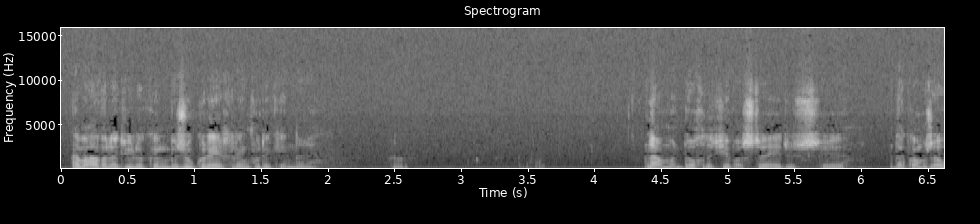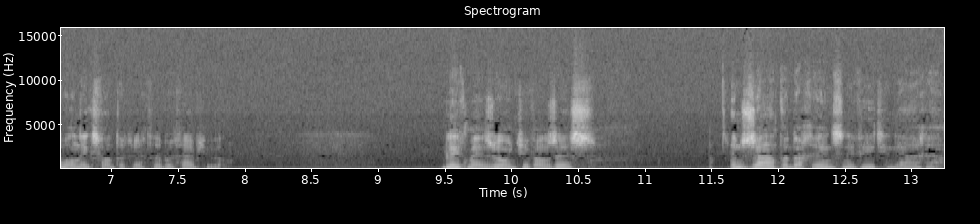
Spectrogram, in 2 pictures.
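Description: An actor playing an uneasy, defensive middle-aged divorced father in a radio drama, confiding in a halting, conversational way. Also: low voice, expressive, breathy edge, heavily acted. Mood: agitated, rueful. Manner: halting, hesitant, self-interrupting. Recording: faint noise and hum.

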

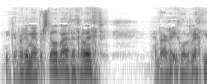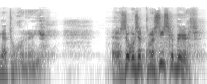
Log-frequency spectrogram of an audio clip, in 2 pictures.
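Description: An actor playing a curt, defensive, weary van driver in a radio play, with a husky, creaky voice. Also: male voice, mid-range voice, big pitch swings, brisk, a bit bright, full character voice. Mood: recounting, earnest. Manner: terse, guarded.

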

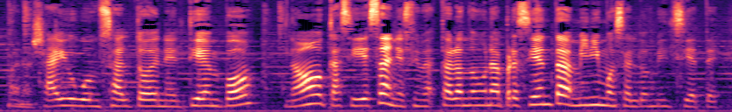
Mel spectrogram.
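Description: A woman's voice: medium pitch, fast, soft background music. A woman with an Argentine accent hosting a radio show, chatting casually about politics. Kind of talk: casual political commentary chat.

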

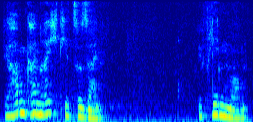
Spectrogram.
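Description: An actress playing a tender, wistful woman agent in love, with a soft, hushed voice, in a German radio play. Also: on the low side, expressive, normal speed, a little hiss or hum, close to an everyday voice. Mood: subdued sorrow.

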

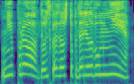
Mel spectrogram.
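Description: A woman voicing a stubborn, furious little girl in a storybook, shouting indignantly. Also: high voice, normal speed, dry recording, studio quality, pitched above the performer's own voice, natural voice.

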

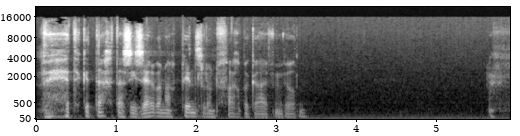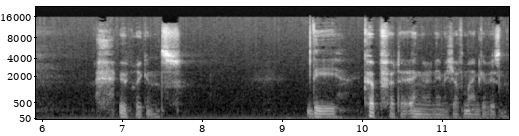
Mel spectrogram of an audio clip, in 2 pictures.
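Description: An actor playing a courteous, earnest, quietly lovestruck architect with a breathy, hushed voice and formal, tender delivery in a 1970s radio drama. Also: male voice, a bass voice, fairly even intonation, normal speed, a little hiss or hum.

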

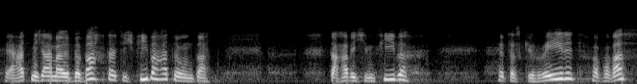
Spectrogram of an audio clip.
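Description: A dull, narrow old radio recording carries a nervous man on watch duty. His high voice swings widely as he halts and repeats himself, cowed yet rebellious, in old-fashioned radio drama style. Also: expressive. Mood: evasive. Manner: agitated, halting, repeating himself. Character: nervous, rebellious lighthouse keeper long cowed by his domineering colleague.

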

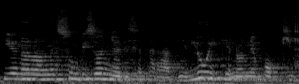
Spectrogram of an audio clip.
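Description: A woman's voice: fairly high pitch, quick pace, natural voice. An actress playing a proud, firm woman who stands her ground in a stage drama, pointed and confrontational. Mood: grave. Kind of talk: live stage theatre acting. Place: theatre stage, recorded from afar. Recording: distant, echoey theatre recording with background noise.

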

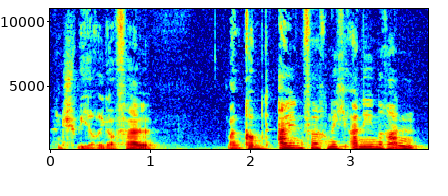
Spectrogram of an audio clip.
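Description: A man's voice: on the high side, big pitch swings, measured pace, gravelly, a little hiss or hum, exaggerated voice. A man playing a cool, matter-of-fact hired agent in a German radio crime drama, speaking in a dry, laconic, slangy way.

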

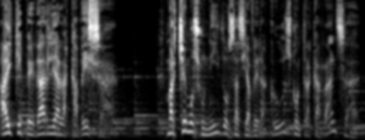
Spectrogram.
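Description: Radio drama general, formal, insistent dissenter, very animated, music behind. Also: male voice, on the high side, moderate pace. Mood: insistent, respectful. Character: respectful but insistent dissenting general, military strategist.

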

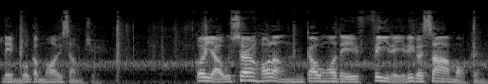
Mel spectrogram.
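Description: A man's voice: mid-range voice, lively intonation, fairly quick, background noise, lightly acted. An actor with a Hong Kong Cantonese accent playing a cool, teasing male adventurer flying a plane in a radio drama.

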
